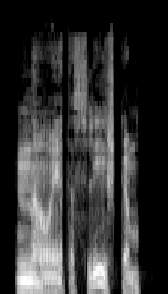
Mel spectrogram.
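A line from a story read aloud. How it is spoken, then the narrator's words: Old man muttering. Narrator (Russian): пробормотал старичок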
